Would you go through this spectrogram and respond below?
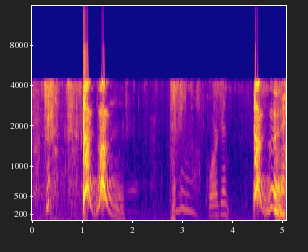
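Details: Dogs recorded in late 2006: Rusty, a brown skinny mutt barking up a storm, and Peekero, a red Husky. Sharp, loud barks burst out in short clusters with pauses between, mixed with people talking to the dogs.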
